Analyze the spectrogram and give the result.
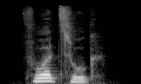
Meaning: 1. precedence, priority, preference 2. asset, merit
- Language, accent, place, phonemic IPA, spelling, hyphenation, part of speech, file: German, Germany, Berlin, /ˈfoːɐ̯tsuːk/, Vorzug, Vor‧zug, noun, De-Vorzug.ogg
